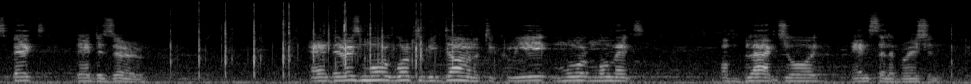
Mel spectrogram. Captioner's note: applause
